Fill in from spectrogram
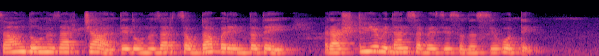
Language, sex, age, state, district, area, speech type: Marathi, female, 30-45, Maharashtra, Sangli, urban, read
